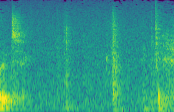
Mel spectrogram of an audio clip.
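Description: Quiet room between spoken phrases, broken by two faint, short ticks a little over half a second apart.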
